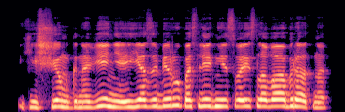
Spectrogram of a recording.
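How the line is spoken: Growled. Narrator (Russian): рыкнул Айрилет

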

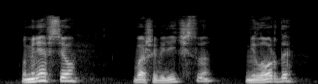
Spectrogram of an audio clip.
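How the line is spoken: Plain. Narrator (Russian): сказала Канила

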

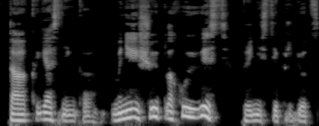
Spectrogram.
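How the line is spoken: Sighing. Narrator (Russian): вздохнула я

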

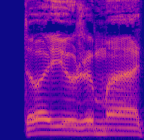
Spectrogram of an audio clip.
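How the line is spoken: Groan. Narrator (Russian): простонал Свят

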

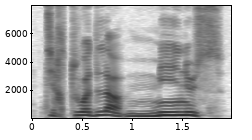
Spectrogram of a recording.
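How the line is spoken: Thundering. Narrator (French): tonna

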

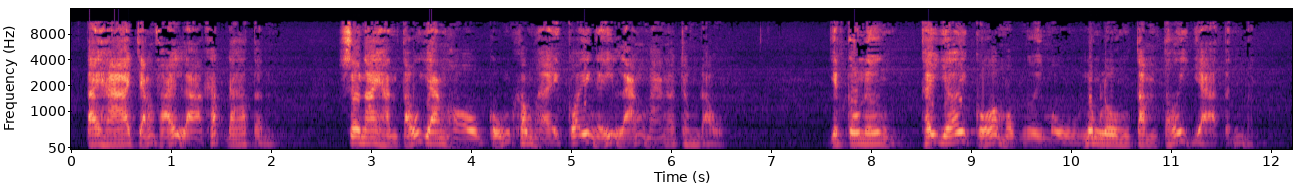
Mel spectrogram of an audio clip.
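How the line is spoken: Slow, smiling. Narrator (Vietnamese): Nhậm Xương Bạch lại mỉm cười chậm rãi rồi nói

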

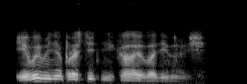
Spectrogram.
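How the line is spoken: Smiling mumble. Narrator (Russian): тот улыбнулся, буркнул

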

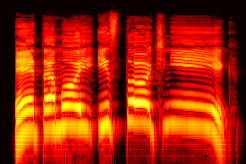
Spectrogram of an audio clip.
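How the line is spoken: Joyful yelling. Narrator (Russian): заорал я от радости

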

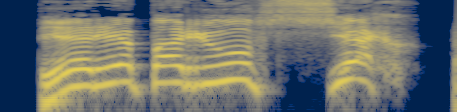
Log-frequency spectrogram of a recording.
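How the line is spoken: Yelling angrily. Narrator (Russian): орал он на вятских мужиков

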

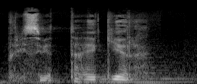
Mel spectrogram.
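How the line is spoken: Elf muttering. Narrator (Russian): пробормотал эльф

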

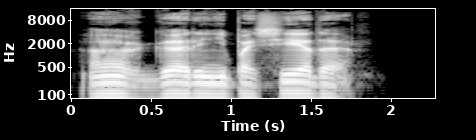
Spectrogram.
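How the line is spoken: Muttering to himself. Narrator (Russian): пробормотал он про себя

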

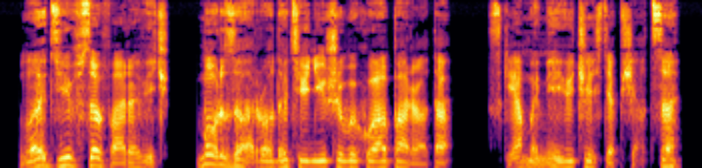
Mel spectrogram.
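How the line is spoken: Dry breathless creaking reply. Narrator (Russian): Неимоверно сухой запыхавшийся голос Мурзы проскрипел в ответ

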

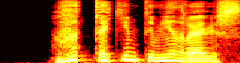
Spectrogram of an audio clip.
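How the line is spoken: Giggling. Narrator (Russian): хихикнула Аннабелл

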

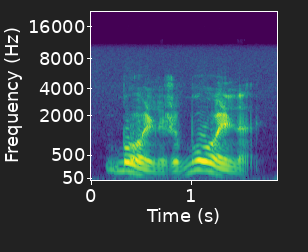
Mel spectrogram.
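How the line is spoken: Cheerful then plaintive cry. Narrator (Russian): голос женщины прозвучал бодро, она снова жалобно вскрикнула

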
